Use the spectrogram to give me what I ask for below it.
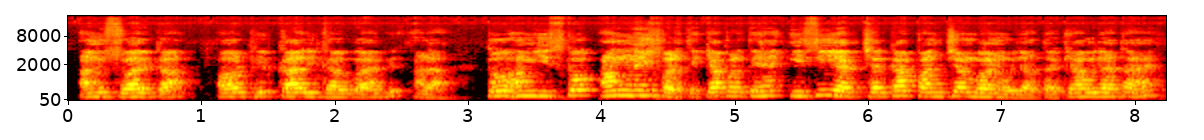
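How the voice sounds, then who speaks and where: High-voiced male teacher in an echoey room. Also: darkish tone, recorded from a distance. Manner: asks the class questions and answers them himself; explains step by step, repeating terms. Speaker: Hindi grammar teacher. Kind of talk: classroom-style lesson.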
